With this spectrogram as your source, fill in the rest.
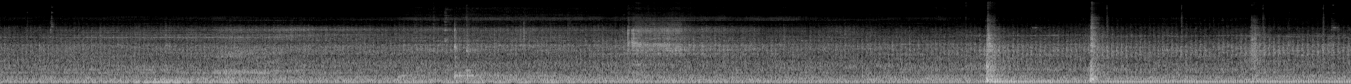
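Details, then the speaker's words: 1953 Farmall Cub tractor after refilling the hydraulic system (NAPA tractor hydraulic transmission fluid): even low rumble with a couple of handling clunks, earlier high-pitched squeal gone; normal running. "sure has gone that high-pitched wheel that we heard squeal that we heard earlier is certainly gone"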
